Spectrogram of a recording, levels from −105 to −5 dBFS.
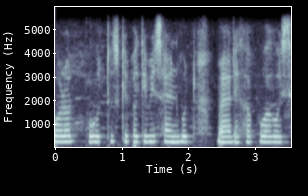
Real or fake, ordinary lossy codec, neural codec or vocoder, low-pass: real; none; none; 5.4 kHz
